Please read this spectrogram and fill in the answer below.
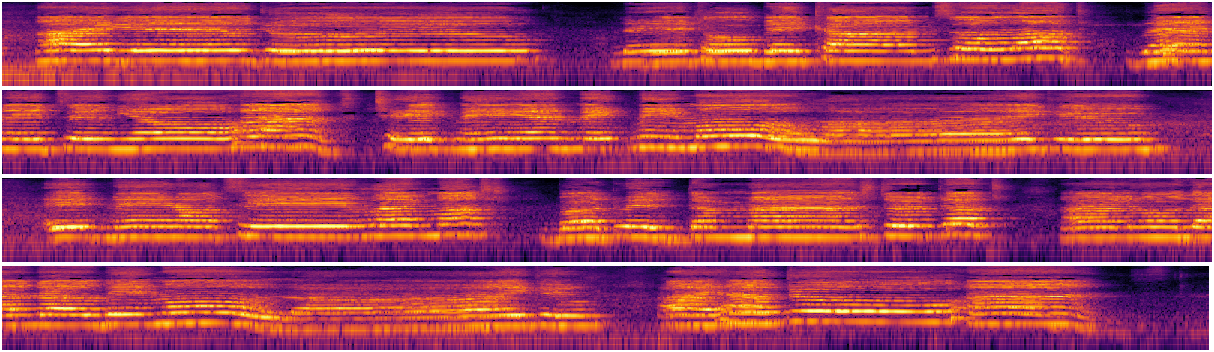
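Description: Two children singing a song together, unaccompanied, in phrases of a few held notes with short breaths between.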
